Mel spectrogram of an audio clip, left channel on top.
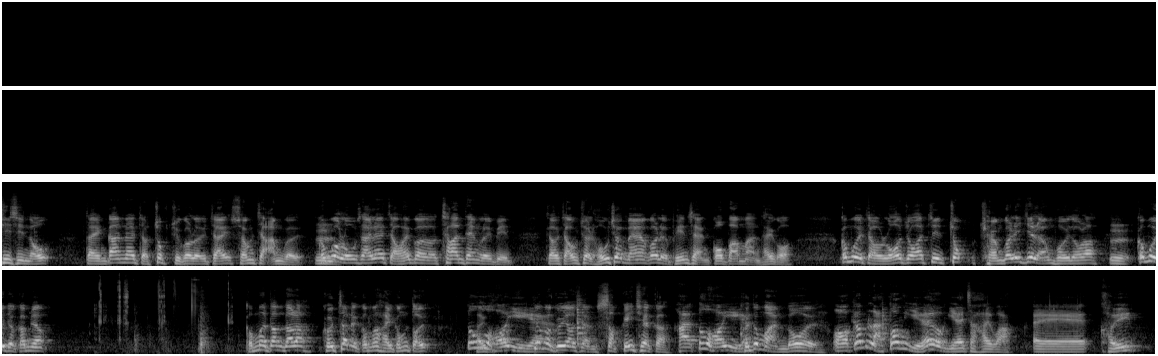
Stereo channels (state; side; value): silent; left; 58 dB below the other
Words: 線佬，突然間咧就捉住個女仔想斬佢，咁個老細咧就喺個餐廳裏邊就走出嚟，好出名啊！嗰條片成過百萬人睇過。咁佢就攞咗一支竹，長過呢支2倍到啦。咁佢就咁樣，咁啊得唔得啦？佢真係咁樣係咁懟都可以嘅，因為佢有成10幾尺㗎。係都可以嘅，佢都埋唔到去。哦，咁嗱，當然一樣嘢就係話佢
